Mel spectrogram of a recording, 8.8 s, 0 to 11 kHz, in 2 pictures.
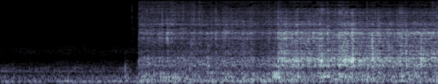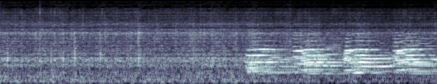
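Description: An acoustic wind-up gramophone playing a shellac 78 rpm disc: surface hiss and crackle start suddenly about a second and a half in, and about seven seconds in the orchestral introduction of the record begins, with brass prominent.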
